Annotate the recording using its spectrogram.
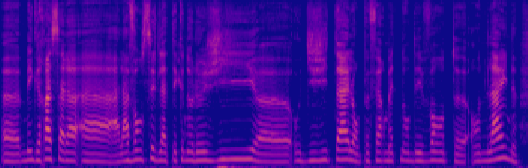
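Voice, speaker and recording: A woman with a normal speaking voice and a medium pitch talks at a fairly slow pace with hardly any pauses and fairly even intonation, in a very clean recording with a silent background. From Belgium. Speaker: podcast host, PR agency founder. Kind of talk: interview.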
